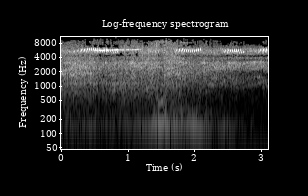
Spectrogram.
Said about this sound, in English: Don't remember that engine intro with all the sort of tweeting and chirruping, but here we go.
